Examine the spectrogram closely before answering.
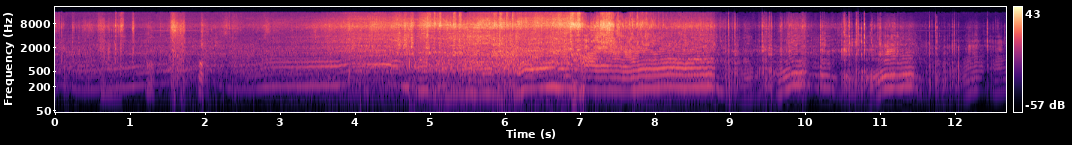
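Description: A rally car engine revs hard through gear changes as the car approaches and passes close.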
